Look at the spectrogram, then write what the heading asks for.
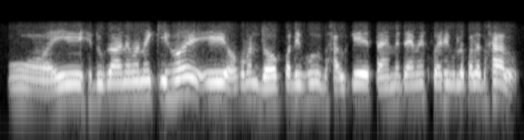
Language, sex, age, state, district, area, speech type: Assamese, male, 30-45, Assam, Golaghat, urban, conversation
